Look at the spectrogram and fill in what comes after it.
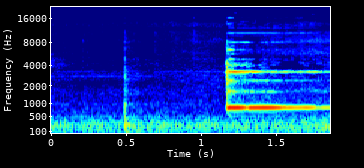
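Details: A soft click, then a single sustained electronic tone: the start beep of a talking fully automatic upper-arm blood pressure monitor, first-time live demonstration by an adult man, cuff on his arm.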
